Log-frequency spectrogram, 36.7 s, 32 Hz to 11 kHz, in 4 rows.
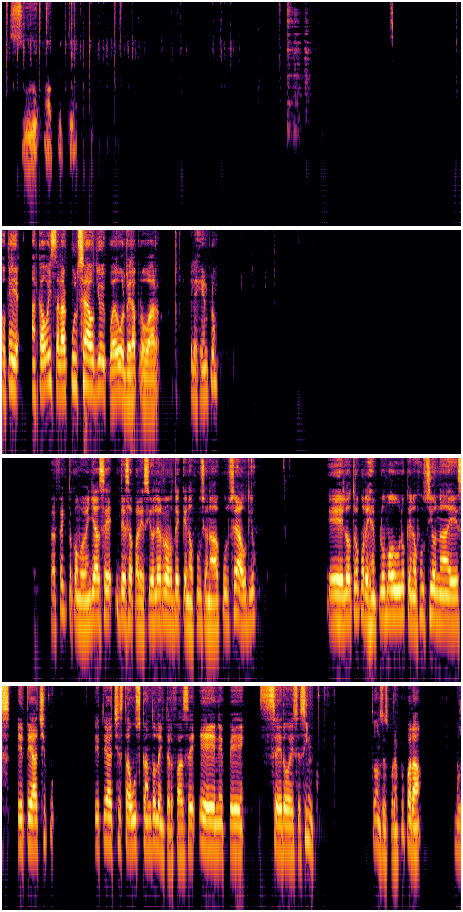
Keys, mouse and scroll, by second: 0.0-5.1 typing, 5.6 Return, 7.3 Return, 11.6 Up, 11.8 Up, 12.8 Return, 14.6 ctrl+c, 35.4 Up.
